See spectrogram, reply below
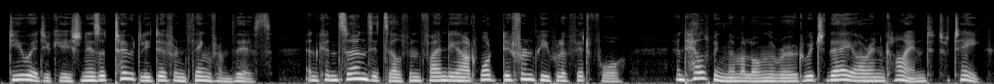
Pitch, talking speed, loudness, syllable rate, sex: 180 Hz, 200 wpm, -15 LUFS, 5.8 syllables/s, female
